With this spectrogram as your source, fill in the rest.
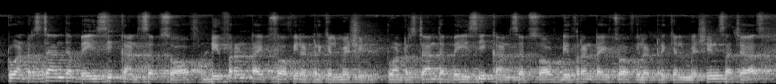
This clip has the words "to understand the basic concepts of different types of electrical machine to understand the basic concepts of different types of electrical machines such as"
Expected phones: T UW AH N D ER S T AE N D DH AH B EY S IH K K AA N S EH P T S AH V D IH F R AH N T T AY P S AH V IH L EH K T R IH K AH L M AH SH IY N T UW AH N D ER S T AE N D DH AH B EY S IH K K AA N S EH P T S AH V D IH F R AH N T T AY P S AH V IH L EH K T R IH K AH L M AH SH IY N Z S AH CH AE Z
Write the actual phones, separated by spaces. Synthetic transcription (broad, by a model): T UW AH N D ER S T AE N D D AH B EY S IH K K AA N S EH P T S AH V D IH F R AH N T T AY P S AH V IH L EH K T R IH K AH L M AH SH IY N T UW AH N D ER S T AE N D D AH B EY S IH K K AA N S EH P T S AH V D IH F R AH N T T AY P S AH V IH L EH K T R IH K AH L M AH SH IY N S AH CH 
